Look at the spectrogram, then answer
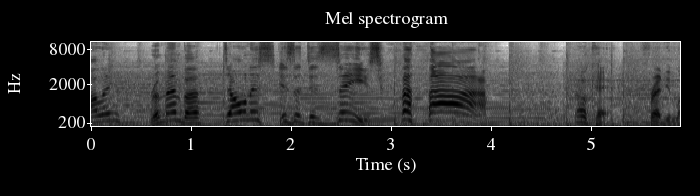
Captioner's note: laughs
